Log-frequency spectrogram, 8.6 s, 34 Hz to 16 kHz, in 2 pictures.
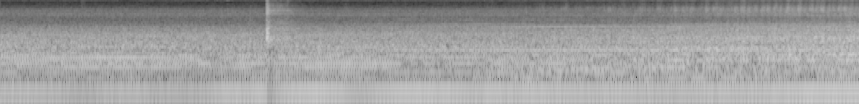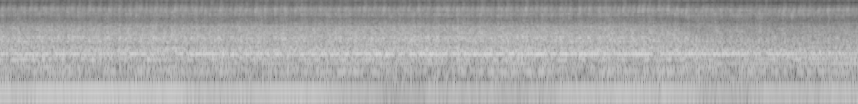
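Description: The electric motor of a Logan 12 inch lathe runs with a steady mechanical hum and whine, starting with a brief click and then building slightly in level as it keeps turning, nearby and without talk.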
